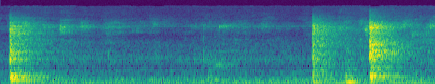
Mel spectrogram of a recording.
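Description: One sharp click, then a quiet stretch, with two more short, sharp clicks near the end.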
